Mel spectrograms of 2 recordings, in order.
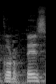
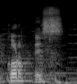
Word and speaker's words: Cortés: los responsables públicos al departamento de Cortés en vez de llamarle así se le llame departamento de cortes cambiándole la sílaba tónica porque no es justo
